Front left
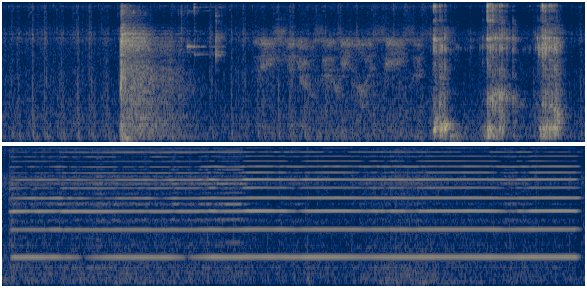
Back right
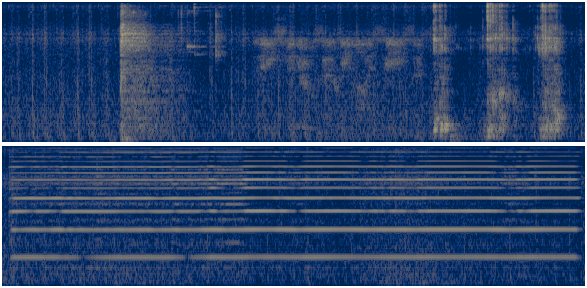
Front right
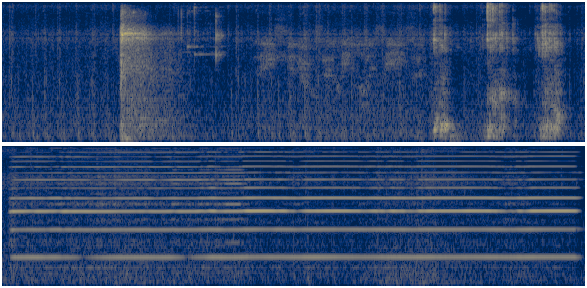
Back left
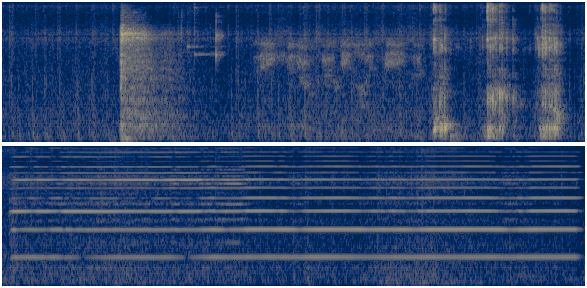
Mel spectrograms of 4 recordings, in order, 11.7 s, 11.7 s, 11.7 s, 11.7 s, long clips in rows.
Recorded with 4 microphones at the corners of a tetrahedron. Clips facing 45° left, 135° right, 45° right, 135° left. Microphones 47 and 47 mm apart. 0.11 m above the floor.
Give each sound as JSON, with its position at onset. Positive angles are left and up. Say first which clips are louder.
{"t": 1.2, "sound": "a gunshot", "louder": "front left 4 dB, back left 1 dB", "azimuth_deg": 65, "distance_m": 0.5}
{"t": 2.5, "sound": "whispering", "louder": "front left 1 dB, back left 5 dB", "azimuth_deg": 110, "distance_m": 1.3}
{"t": 4.3, "sound": "chewing", "louder": "front left 5 dB, back left 4 dB", "azimuth_deg": 90, "distance_m": 1.2}
{"t": 5.9, "sound": "a violin", "louder": "even, front right 4 dB", "azimuth_deg": -20, "distance_m": 2.5}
